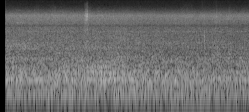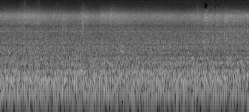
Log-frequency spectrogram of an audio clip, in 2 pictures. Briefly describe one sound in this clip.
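A monkey rustles through dry leaves on the ground.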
